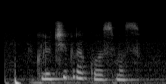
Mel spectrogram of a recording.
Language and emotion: Russian, neutral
